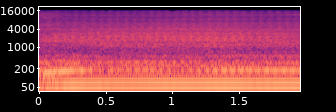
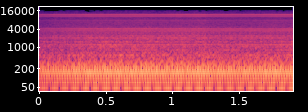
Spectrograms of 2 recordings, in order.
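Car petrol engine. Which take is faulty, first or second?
first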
